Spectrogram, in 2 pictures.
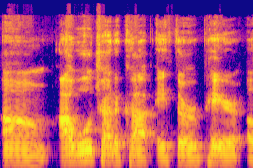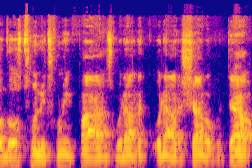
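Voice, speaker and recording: Speaking at a fairly quick pace, a man uses a medium pitch with ordinary variation. The recording is very clean, with a silent background. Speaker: sneaker show panelist. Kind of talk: casual chat. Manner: loud.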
